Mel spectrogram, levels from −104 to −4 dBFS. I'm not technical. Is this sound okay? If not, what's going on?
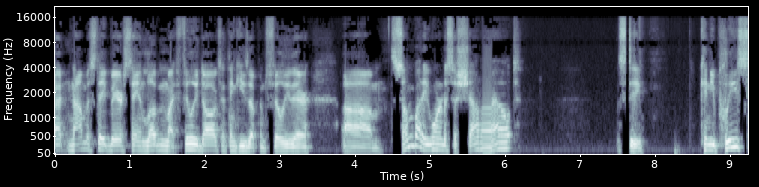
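No. Throughout, there is gain pumping: loud and soft parts end up closer in level and the sound is squashed, likely from input gain set too high with an automatic limiter reacting.

From 5.70 to 5.81 s, a system hang loop: a slice about 11 ms long repeats, making a brief buzz near 94 Hz while audio is lost.

From 7.61 to 7.67 s, a Bluetooth dropout: the sound cuts to silence for about 46 ms, likely from wireless packets arriving late, then resumes further along.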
